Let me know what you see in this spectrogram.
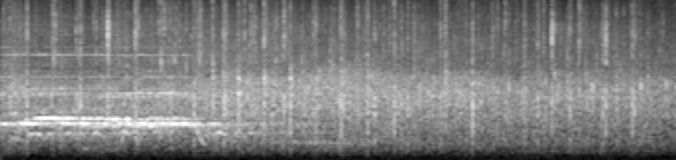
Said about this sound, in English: can you give him another round of applause for that wonderful message?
